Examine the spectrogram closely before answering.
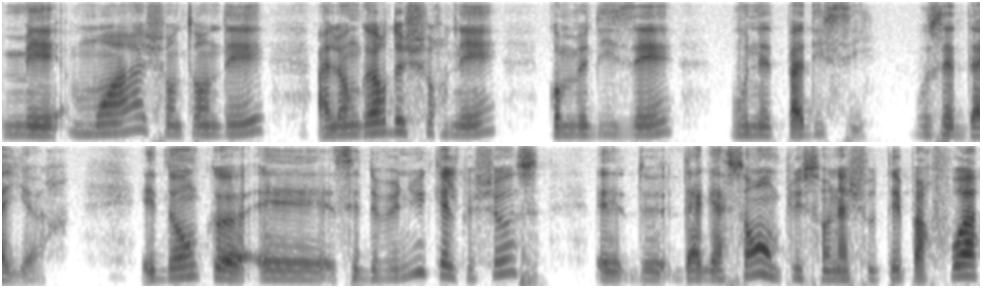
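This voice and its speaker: Speaking at a very slow pace, a woman with a non-native accent has a medium pitch and ordinary pitch variation. Her loudness swings widely, and the sound is dry and close with no echo. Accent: foreign accent in French. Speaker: round table panelist. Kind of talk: panel discussion. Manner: halting, many hesitations.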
